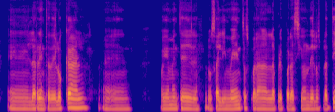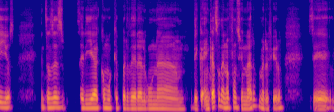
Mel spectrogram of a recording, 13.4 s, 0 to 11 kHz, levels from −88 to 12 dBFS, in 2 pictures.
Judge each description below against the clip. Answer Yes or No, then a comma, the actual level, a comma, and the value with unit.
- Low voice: Yes, low, 115 Hz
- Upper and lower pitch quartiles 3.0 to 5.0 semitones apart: Yes, average, 4.1 semitones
